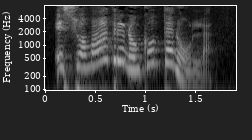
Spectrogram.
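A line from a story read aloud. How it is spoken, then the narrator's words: Exclamation. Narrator (Italian): esclamò la signora Markleham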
